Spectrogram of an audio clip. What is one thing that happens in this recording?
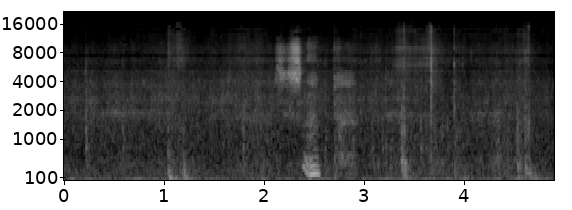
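A car's folding soft top creaks and knocks as it moves.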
